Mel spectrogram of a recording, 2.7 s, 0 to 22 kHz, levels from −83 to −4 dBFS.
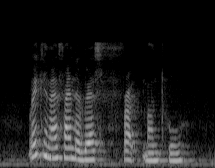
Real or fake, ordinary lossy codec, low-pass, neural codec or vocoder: fake; none; none; codec, 16 kHz, 8 kbps, FunCodec, trained on Chinese and English, 25 frames a second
